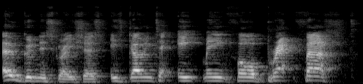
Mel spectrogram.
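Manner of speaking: high, loud panicked wailing; panicking. A narrator's reading. Mister Jelly sure the tramp is an ogre, loud panicked wail. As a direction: wail about being eaten.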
